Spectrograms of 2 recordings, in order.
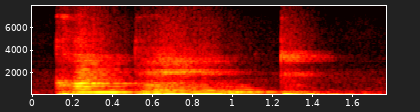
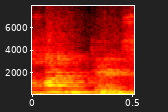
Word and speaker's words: content: t so if you speak content that means the things inside right what are the contents of that bottle what are the contents of that book so contents and if I say content satisfied I'm content with what I have right so you have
